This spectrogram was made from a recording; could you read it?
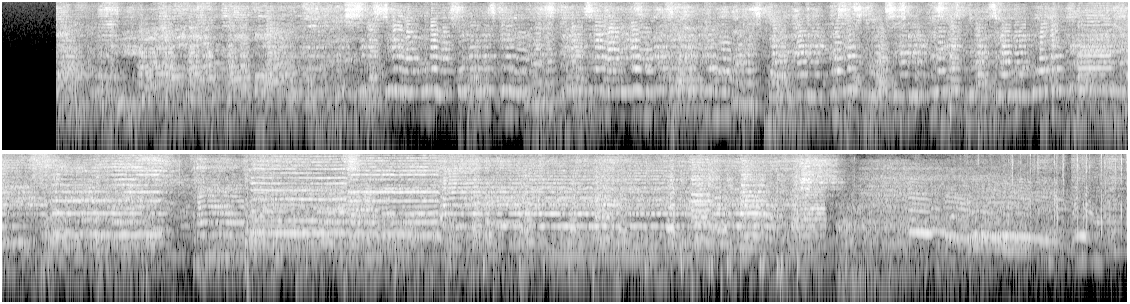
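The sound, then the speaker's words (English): An Aladdin parade, the caravan at Hollywood Studios, in full swing: loud, bright music with voices plays continuously while a crowd claps and cheers along, the sound shifting briefly near the end before carrying on. “Boom, they got a parade, the caravan in Hollywood Studios, and it sounded a little like this.”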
